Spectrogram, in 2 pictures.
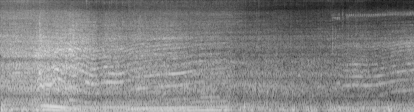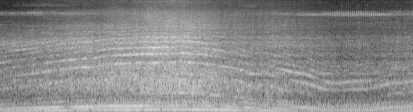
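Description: Maruti Zen hatchback's engine under hard throttle as the car drifts in circles on loose dirt. Its note rises about half a second in, drops back, then climbs to a long high stretch around five to six seconds before falling away again.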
